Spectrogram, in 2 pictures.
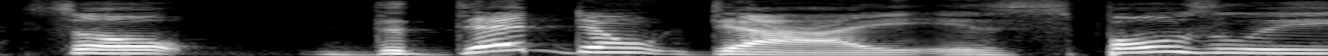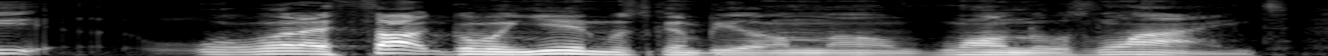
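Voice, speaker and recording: A man with a medium-pitched voice talks as a podcast co-host. He reviews in an informal, conversational way, working out his thoughts aloud. The sound is dry, with no room echo. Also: sing-song, measured pace. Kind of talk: casual chat, movie review.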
